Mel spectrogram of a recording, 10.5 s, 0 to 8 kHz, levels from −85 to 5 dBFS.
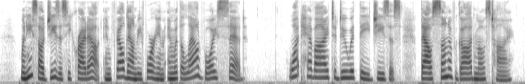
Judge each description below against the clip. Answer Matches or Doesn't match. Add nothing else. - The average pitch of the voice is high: Matches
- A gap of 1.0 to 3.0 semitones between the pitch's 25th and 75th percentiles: Doesn't match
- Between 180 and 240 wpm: Matches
